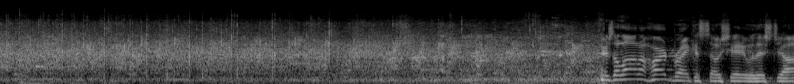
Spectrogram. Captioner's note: laughter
